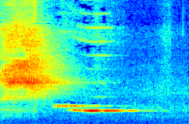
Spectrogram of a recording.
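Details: Angry, ranting pet male galah cockatoo: a short noisy screech runs into a clear, steady whistle that dips slightly lower and fades out after about a second.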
